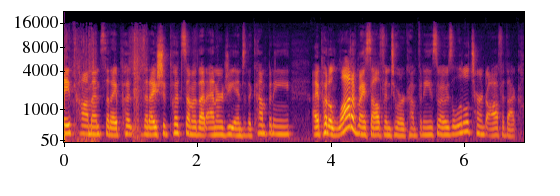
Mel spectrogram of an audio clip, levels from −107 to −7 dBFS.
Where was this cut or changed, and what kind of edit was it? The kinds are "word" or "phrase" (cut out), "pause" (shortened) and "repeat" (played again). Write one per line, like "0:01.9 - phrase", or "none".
none

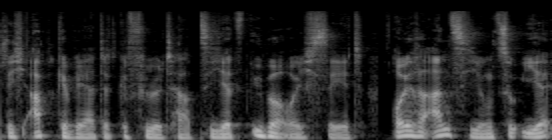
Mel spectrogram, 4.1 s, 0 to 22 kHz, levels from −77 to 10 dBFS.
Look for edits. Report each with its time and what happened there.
0:01.5 - word
0:01.9 - word
0:02.8 - pause

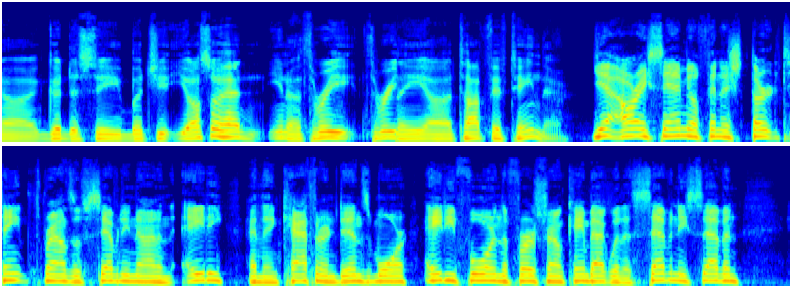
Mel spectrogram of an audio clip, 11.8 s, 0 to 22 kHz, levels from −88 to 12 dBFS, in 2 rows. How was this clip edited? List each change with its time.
0:03.0 - phrase
0:07.7 - pause
0:09.0 - pause

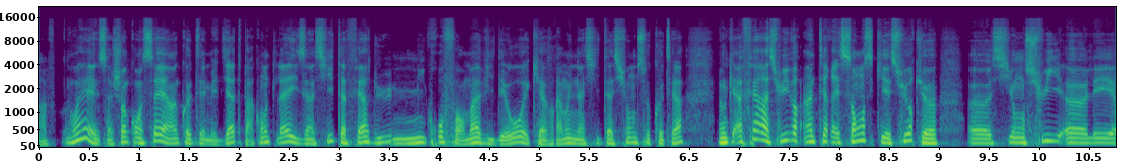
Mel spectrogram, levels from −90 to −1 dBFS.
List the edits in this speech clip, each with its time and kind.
0:03.5 - word
0:08.7 - word

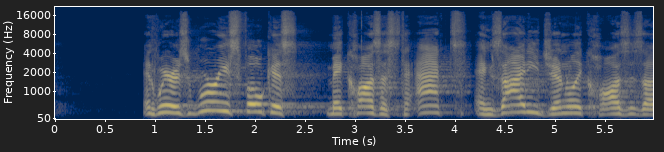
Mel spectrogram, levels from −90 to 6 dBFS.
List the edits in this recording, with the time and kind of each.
0:04.2 - pause

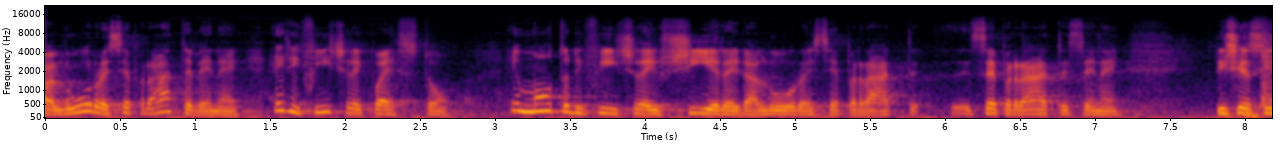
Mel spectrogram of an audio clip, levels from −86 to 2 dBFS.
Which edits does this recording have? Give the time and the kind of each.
none

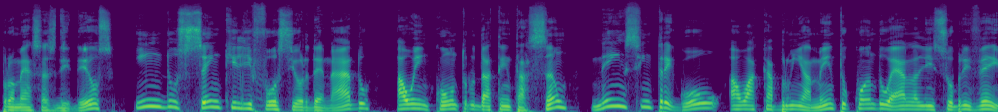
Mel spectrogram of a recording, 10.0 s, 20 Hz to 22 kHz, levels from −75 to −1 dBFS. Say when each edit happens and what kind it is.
0:01.2 - pause
0:05.8 - pause

